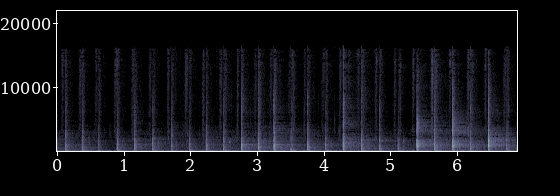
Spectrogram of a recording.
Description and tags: Running in a hall
horror, steps, footsteps, foot, hurry, run, loop, footstep, hall, running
